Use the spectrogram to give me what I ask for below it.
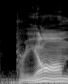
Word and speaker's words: Briand: And yes, that's how you pronounce this name in French. I'm Canadian. Briand means boisterous or noisy, perhaps some foreshadowing for the horrors to come?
